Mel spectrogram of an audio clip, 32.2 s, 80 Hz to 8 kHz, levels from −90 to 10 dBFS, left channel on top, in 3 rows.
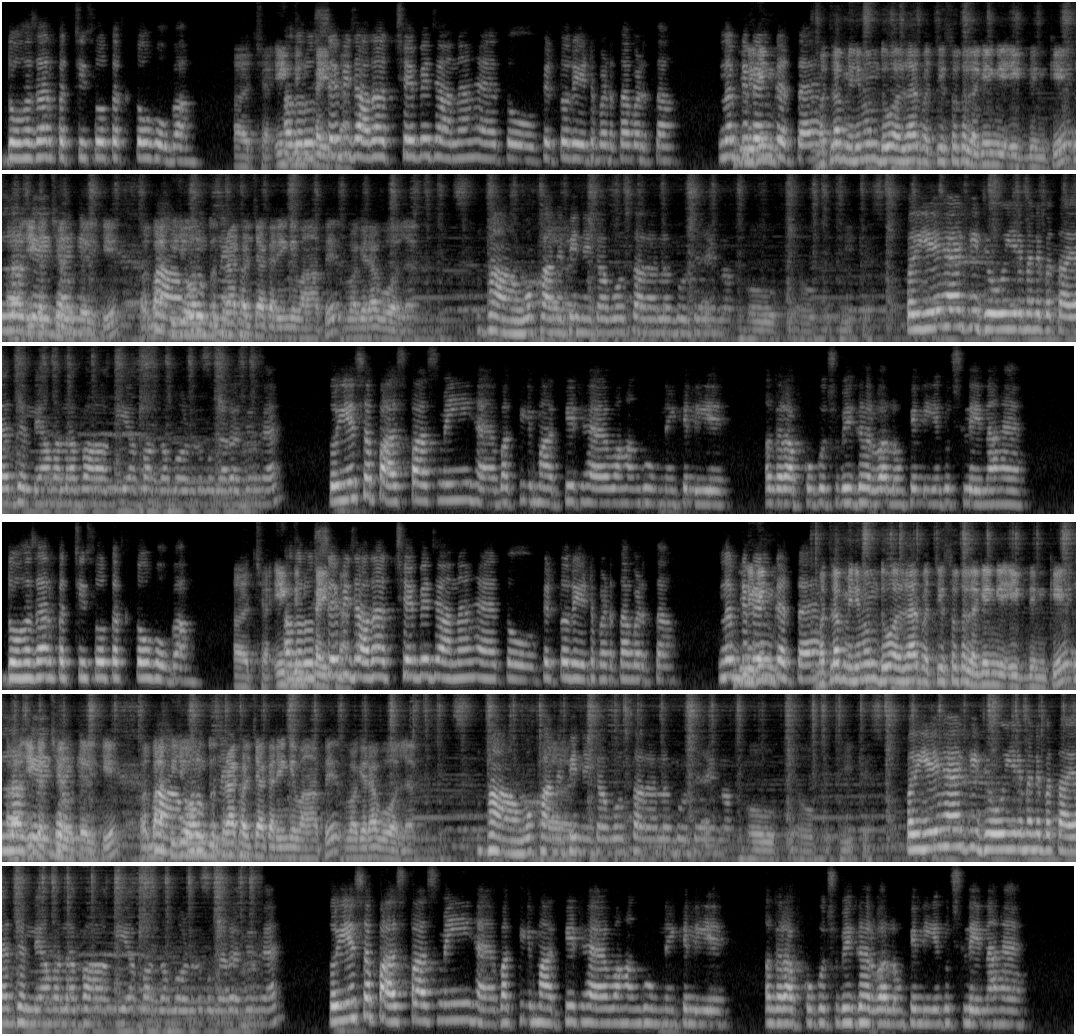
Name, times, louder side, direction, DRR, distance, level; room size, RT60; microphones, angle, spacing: voice 1, 0.0-1.9 2.8-6.7 7.2-8.2 10.7-11.7 12.2-13.2 14.7-14.8 15.5-18.1 19.8-24.3 24.8-28.7 29.1-31.7, right 2 dB, 20° right, 1.2 m, -26 dB
voice 2, 2.3-3.5 7.4-7.7 8.1-15.0 16.1-16.5 18.2-19.5 22.9-23.2, right 3 dB, 40° right, 0.4 m, -28 dB
sound 1, 8.1-24.1, right 3 dB, 60° right, 1.5 m, -43 dB
4.7 x 2.2 x 2.4 m
head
